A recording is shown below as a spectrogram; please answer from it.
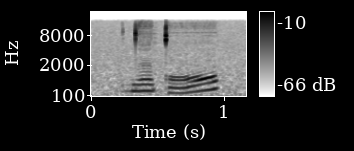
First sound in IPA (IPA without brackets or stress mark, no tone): d̪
